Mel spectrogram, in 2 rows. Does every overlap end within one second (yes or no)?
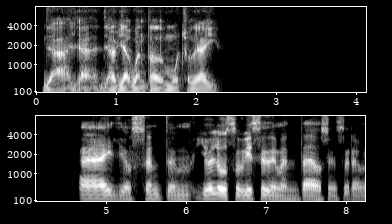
yes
